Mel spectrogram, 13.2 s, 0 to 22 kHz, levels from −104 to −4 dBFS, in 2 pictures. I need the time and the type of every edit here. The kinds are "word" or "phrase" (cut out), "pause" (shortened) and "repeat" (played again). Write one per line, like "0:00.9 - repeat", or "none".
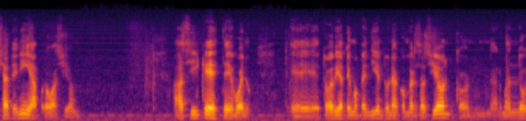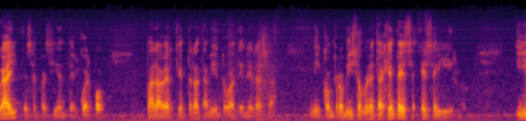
none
